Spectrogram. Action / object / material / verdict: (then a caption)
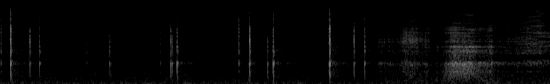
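scrape / plastic camera battery charger / plastic / none. Fingertips and nails scratch and rub the textured sides of a small, hollow black plastic camera battery charger held close to the microphone. A series of sharp, dry, bright ticks and clicks with a faint ring near 1 kHz gives way to a steadier, hissy rubbing scrape in the last couple of seconds. There is almost no low end.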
